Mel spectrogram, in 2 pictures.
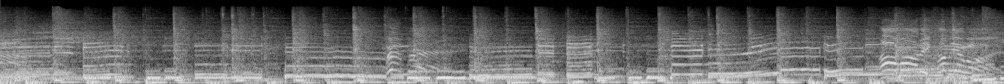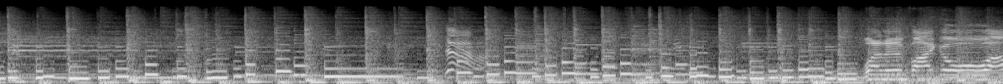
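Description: Instrumental break in a rockabilly song: a guitar solos with sliding, bending notes over a steady beat of upright bass and rhythm guitar.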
